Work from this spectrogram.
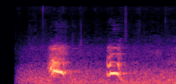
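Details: Dog on an outing by the water with friends in Quebec City, Quebec: two short, loud, tonal barks about half a second apart over a low steady background hum.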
